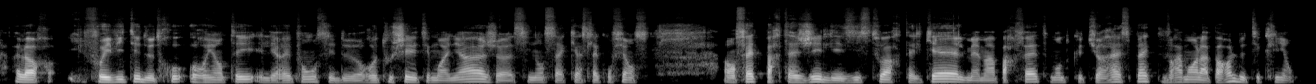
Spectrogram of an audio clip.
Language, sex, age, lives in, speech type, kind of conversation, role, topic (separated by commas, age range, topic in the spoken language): French, male, 45-49, France, read, expert-assistant, expert, Quelles idées pourrait-on imaginer pour aider une marque à donner une image plus sympathique au public ?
